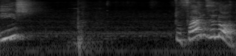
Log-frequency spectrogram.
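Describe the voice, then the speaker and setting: In a room with audible echo, a woman with a dark, mellow tone speaks at a very slow pace. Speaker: university lecturer. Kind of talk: lecture. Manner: halting.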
